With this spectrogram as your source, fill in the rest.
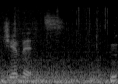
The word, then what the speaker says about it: gibbets: here hey look Avery had some gibbets left over jibbitz what it's pronounced jibbitz are you sure yeah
